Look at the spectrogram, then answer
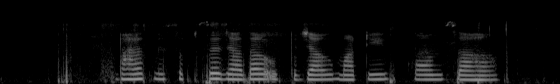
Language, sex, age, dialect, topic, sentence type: Bhojpuri, female, 18-24, Southern / Standard, agriculture, question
